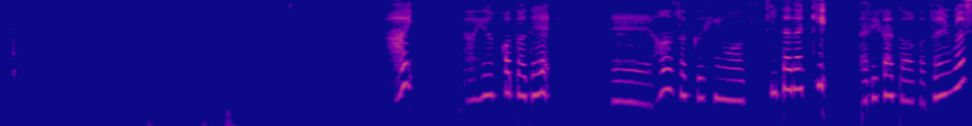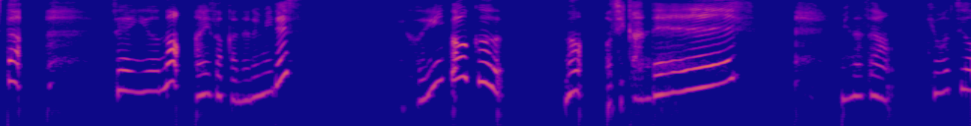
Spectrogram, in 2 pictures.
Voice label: フリートーク; 女尊教2

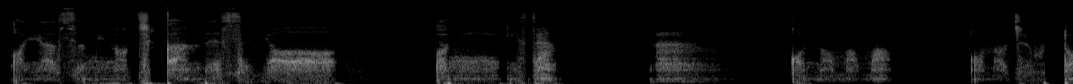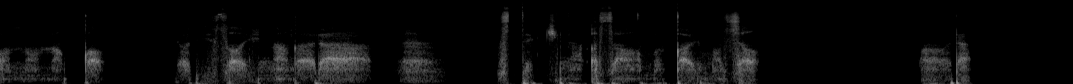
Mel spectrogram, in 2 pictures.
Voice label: 安眠用添い寝ループ（右耳）, ASMR; 耳かきリフレ『春乃撫子』へようこそ♪～至極のロリ店長と、癒やされヌかされ温泉旅行。着床オプション付き!

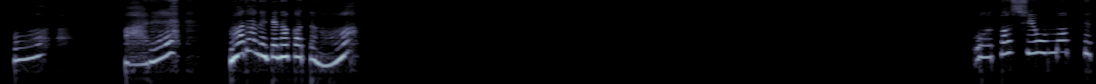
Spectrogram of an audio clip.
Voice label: ささやきラブラブボイス; いっしょぐらし ～会社の上司彼女編～; 大久保瑠美

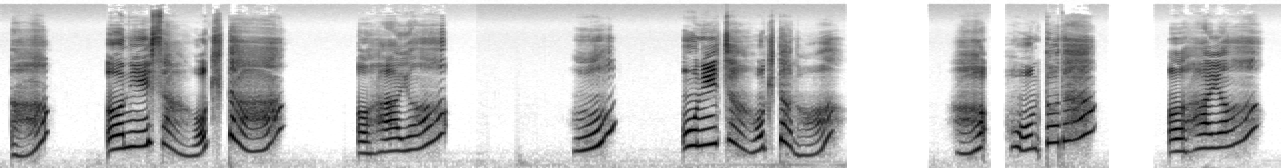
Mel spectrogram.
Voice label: ルール説明と自己紹介, ASMR; 催眠音声; 性格一致姉妹

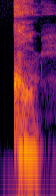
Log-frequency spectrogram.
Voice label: ゴミ・強く・近・右; マゾオスのあなたに敗北射精の快楽を叩き込む音声

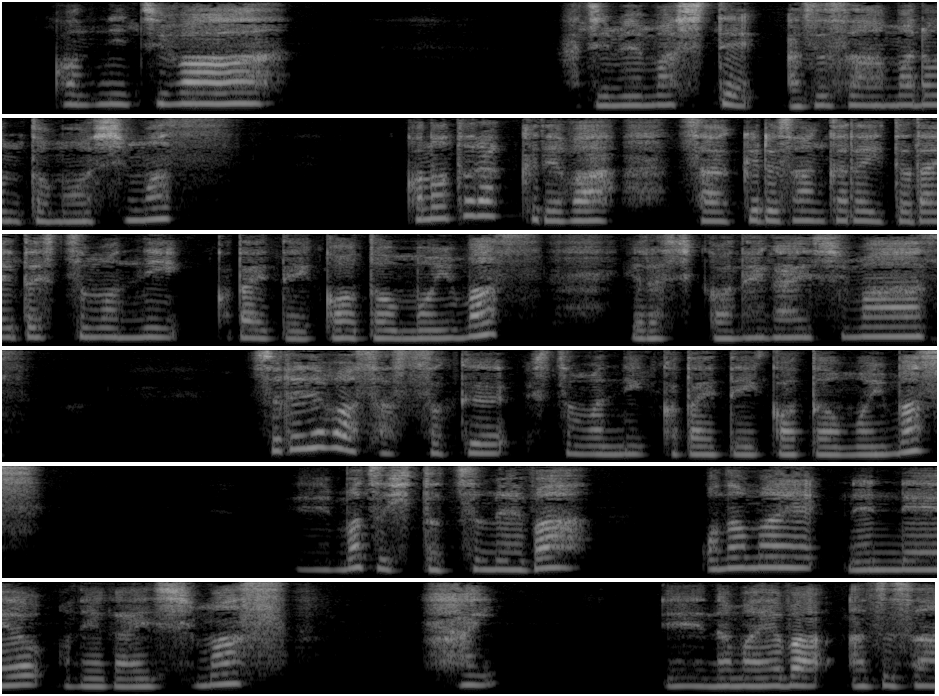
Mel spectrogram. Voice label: ごあいさつとインタビュー, ASMR

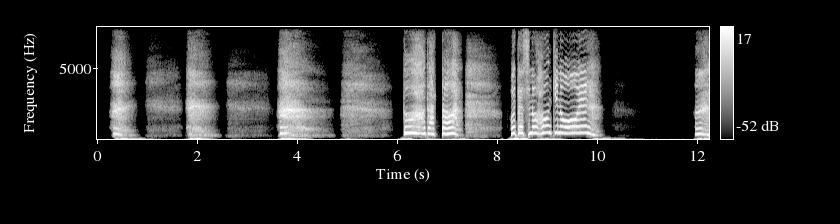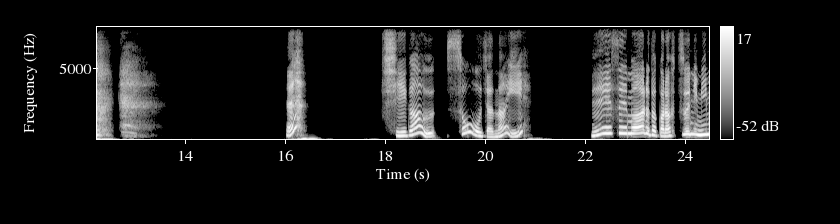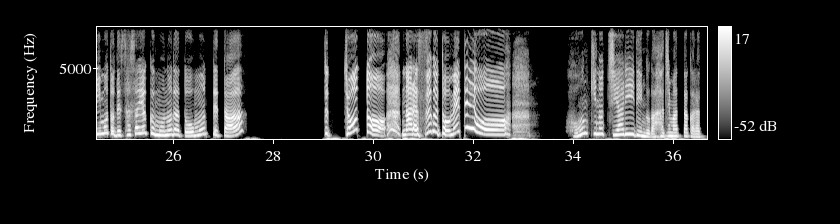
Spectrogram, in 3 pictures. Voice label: 囁き応援ASMR; 耳元応援; がんばれ、がんばれ♪; おしごとねいろ 〜チアリーダー編〜

